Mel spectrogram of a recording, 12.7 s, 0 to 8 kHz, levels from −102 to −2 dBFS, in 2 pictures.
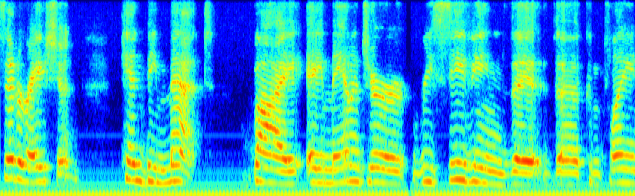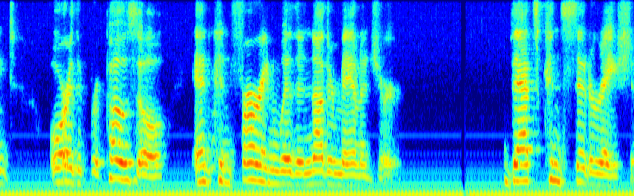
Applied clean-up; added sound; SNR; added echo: none; Motor vehicle (road) / Engine; 13 dB; none.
